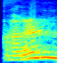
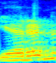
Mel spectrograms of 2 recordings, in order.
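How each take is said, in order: First: The word begins with an 'a' sound. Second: The word begins with an 'e' sound. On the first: The word is said on its own. "అరణ్ మీరు పలికింది కరెక్టే" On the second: The word is read as part of the full line. "పూర్తి లైన్లో చదువుతున్నప్పుడు ఎరణ్ అని పలకాలి"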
